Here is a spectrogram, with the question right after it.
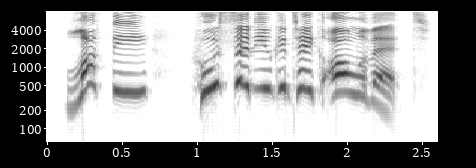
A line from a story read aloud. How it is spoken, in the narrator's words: Nami shouted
